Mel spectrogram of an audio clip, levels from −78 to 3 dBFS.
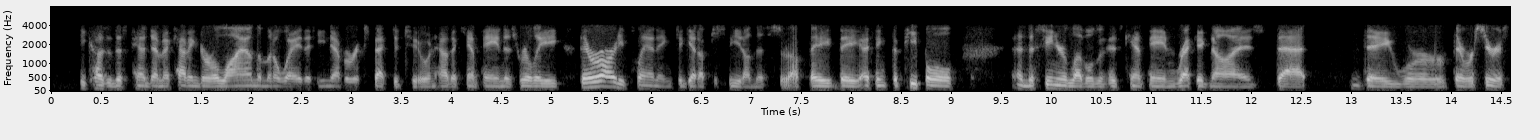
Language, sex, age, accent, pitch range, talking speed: English, male, 30-49, American, 90-100 Hz, 220 wpm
